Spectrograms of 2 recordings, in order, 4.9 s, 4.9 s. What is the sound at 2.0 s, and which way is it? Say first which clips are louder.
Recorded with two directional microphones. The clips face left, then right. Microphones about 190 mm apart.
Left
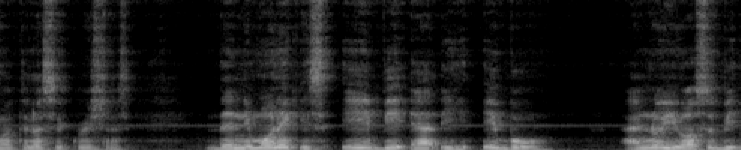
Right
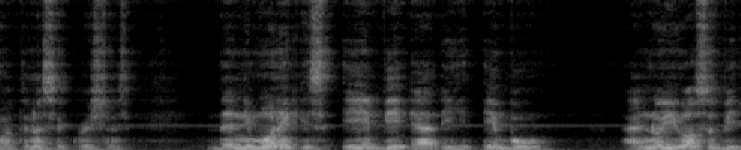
Speech: left 5 dB; 50° left (ahead or behind).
